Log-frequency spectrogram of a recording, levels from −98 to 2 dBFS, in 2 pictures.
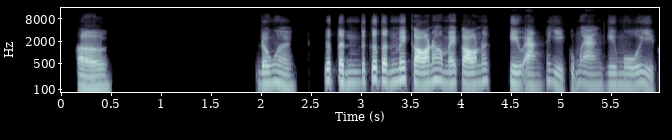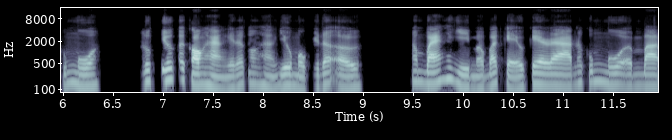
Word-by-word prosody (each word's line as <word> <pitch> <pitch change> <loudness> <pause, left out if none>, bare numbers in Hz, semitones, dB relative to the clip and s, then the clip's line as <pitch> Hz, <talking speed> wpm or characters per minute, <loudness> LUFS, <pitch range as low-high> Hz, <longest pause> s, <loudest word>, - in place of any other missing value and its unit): Ừ. 115 -1 +3 1.5
Đúng 145 +1 -1
rồi, 130 -5 -4 0.3
cứ 175 - +1
tin 150 -2 0
cứ 170 - -3
cứ 195 - +4
tin 165 -2 +3
mấy 185 - +5
con 145 -4 +9
đó 175 - +2
hông, 175 - -1
mấy 150 +1 +2
con 140 -1 +6
nó 170 - -5 0.2
kêu 145 -2 0
ăn 130 -2 +2
cái 165 - -11
gì 120 -5 -5
cũng - - -14
ăn, 130 -2 -1
kêu 135 0 -7
mua 130 0 -4
cái 145 - -5
gì 115 - -7
cũng 140 +4 -13
mua. 125 0 -4 0.4
Lúc 160 +2 -8
trước 180 +2 -2
cái 185 - -4
con 135 -2 +5
Hằng 115 -4 0
gì 110 - -6
đó, 130 - -5
con 140 -1 -11
Hằng 120 -3 -8
Du 130 +1 -3
Mục 110 -4 -7
gì 120 - -9
đó 140 +2 -2
ừ, 115 -2 -3 0.5
nó 160 - -6
bán 150 +2 +4
cái 195 -1 -8
gì 125 -5 -5
mà 110 +1 -7
bán 135 +4 -2
kẹo 110 +1 -2
Kera 130 0 +2
nó 145 +2 -12
cũng 155 +1 -12
mua, 135 0 -5
ơ, 130 - -6
ba 125 0 0
135 Hz, 270 wpm, -23 LUFS, 125-150 Hz, 1.5 s, con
